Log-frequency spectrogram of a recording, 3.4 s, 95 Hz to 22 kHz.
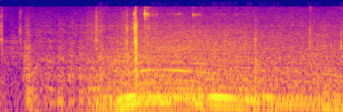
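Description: A Porsche 911 GT3 engine starts up close by, a brief cranking churn followed by a swelling idle that flares into a short rev and settles to a steady rumble.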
